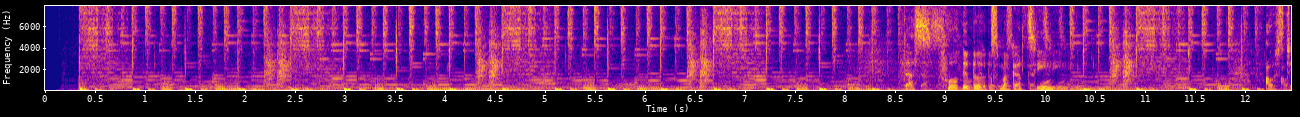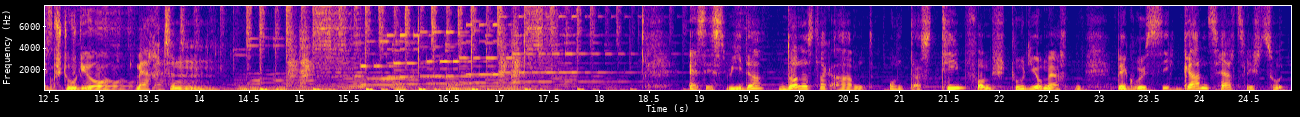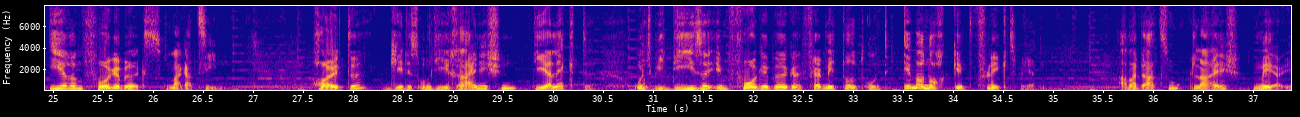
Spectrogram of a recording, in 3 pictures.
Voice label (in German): Mundart; Studio Merten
